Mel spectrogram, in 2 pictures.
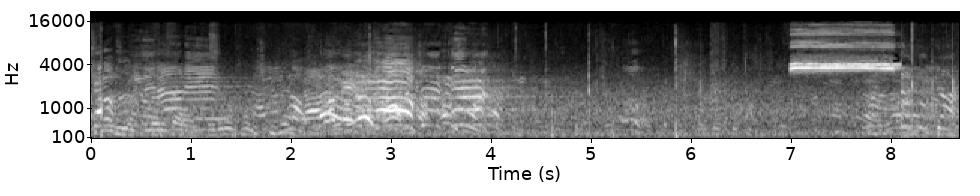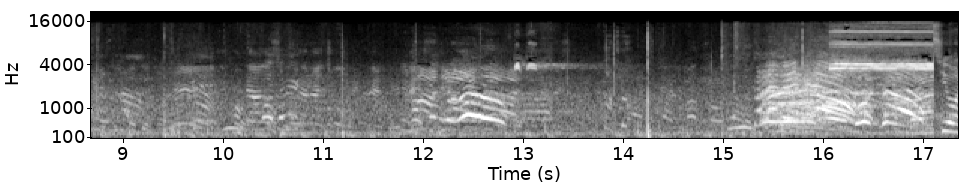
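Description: Players shouting during a five-a-side football game, with ball kicks and a short, shrill whistle blast about seven seconds in.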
